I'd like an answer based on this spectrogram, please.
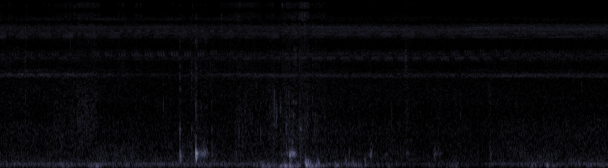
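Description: Night insects, crickets, trilling steadily in the background, with one sharp knock about three seconds in and a few brief low sounds about a second later.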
